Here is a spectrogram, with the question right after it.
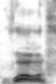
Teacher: दंतोष्ठ में व और फ आते हैं, जहाँ पे दंत और ओष्ठ दोनों मिलते हैं।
